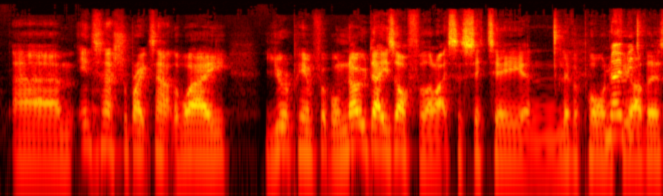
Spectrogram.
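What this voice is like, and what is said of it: Croaky voice. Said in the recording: “my voice is a bit croaky. I've been coughing a lot as well”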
